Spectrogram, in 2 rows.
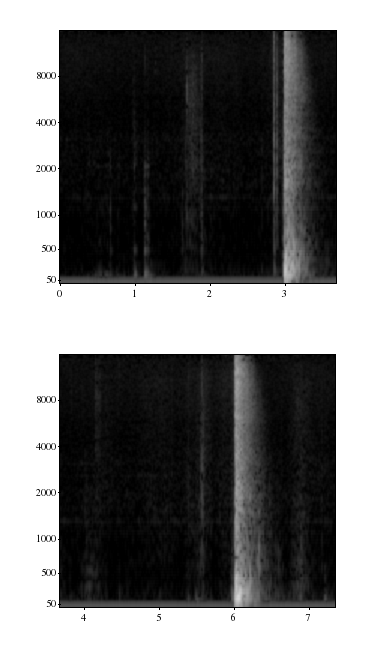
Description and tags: Book cover hit
Recorded with Zoom H4N, built-in microphones at 120°
hit, cover, Book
